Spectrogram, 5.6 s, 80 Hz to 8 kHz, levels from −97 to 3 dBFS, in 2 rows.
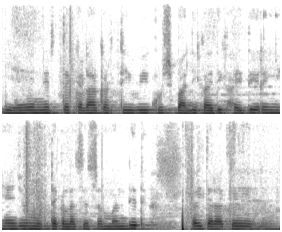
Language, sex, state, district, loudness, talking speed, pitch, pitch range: Hindi, female, Bihar, Vaishali, -23 LUFS, 215 wpm, 190 Hz, 185-195 Hz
